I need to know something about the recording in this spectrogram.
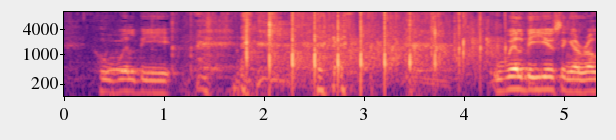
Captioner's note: audience applauding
